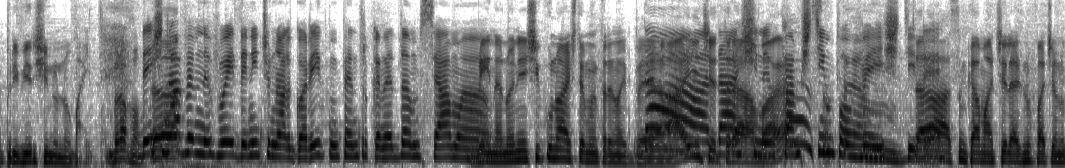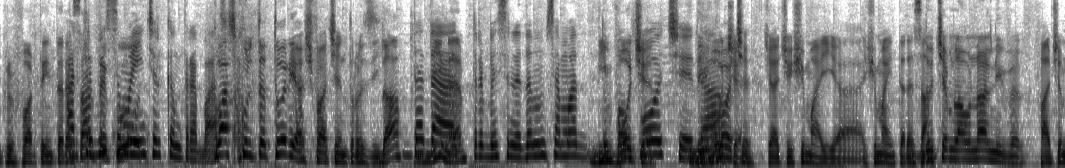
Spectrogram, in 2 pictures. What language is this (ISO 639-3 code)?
ron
